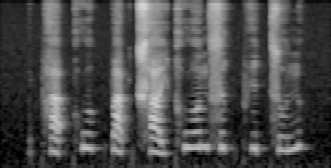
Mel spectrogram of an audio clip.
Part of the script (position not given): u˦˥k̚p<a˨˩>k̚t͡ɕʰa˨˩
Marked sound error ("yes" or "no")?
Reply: no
